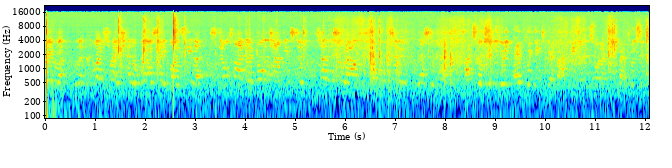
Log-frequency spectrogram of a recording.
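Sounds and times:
faint television commentary: 0.0 - 12.0
crisp paper clicks: 1.4 - 3.0, 3.8 - 7.1, 11.2 - 11.7
book pages turning: 3.8 - 9.3, 10.0 - 12.0.

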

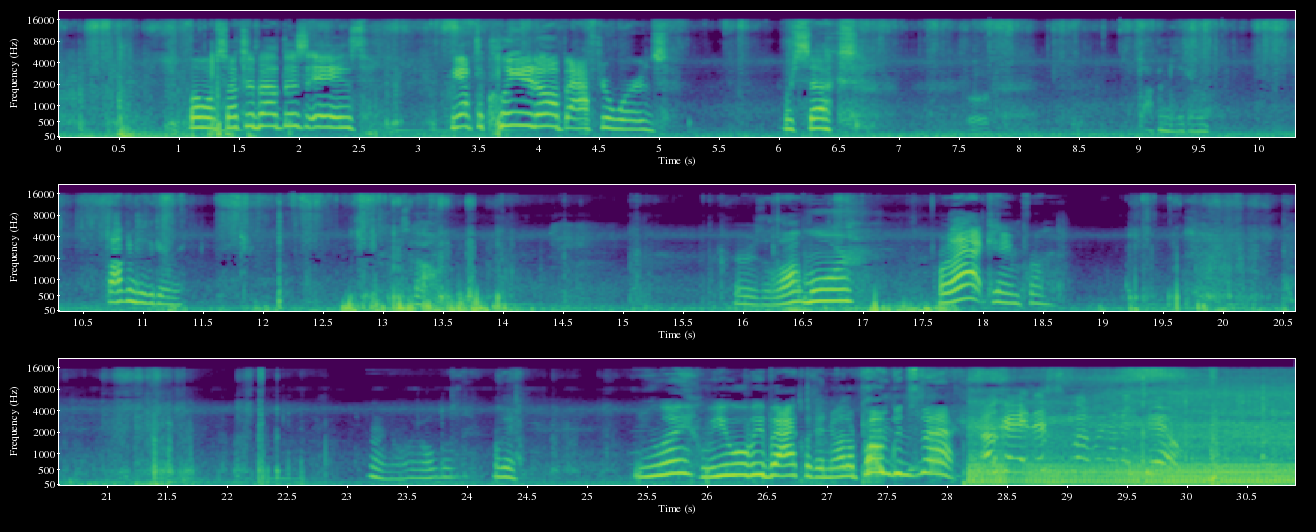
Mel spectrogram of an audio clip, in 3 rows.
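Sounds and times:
footsteps: 0.0 - 17.0.

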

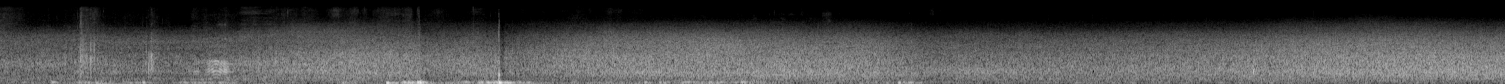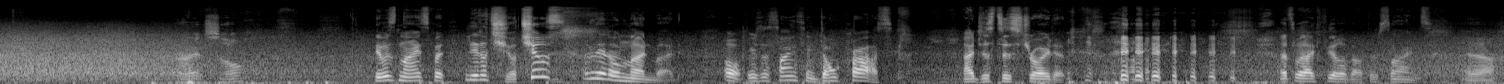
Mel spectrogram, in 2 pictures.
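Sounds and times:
ocean surf rushing: 0.0 - 30.0
wind buffeting microphone: 0.0 - 30.0.

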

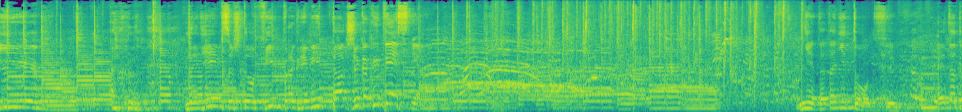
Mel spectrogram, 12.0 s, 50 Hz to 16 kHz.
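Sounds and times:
acoustic guitar strumming: 0.0 - 9.0.

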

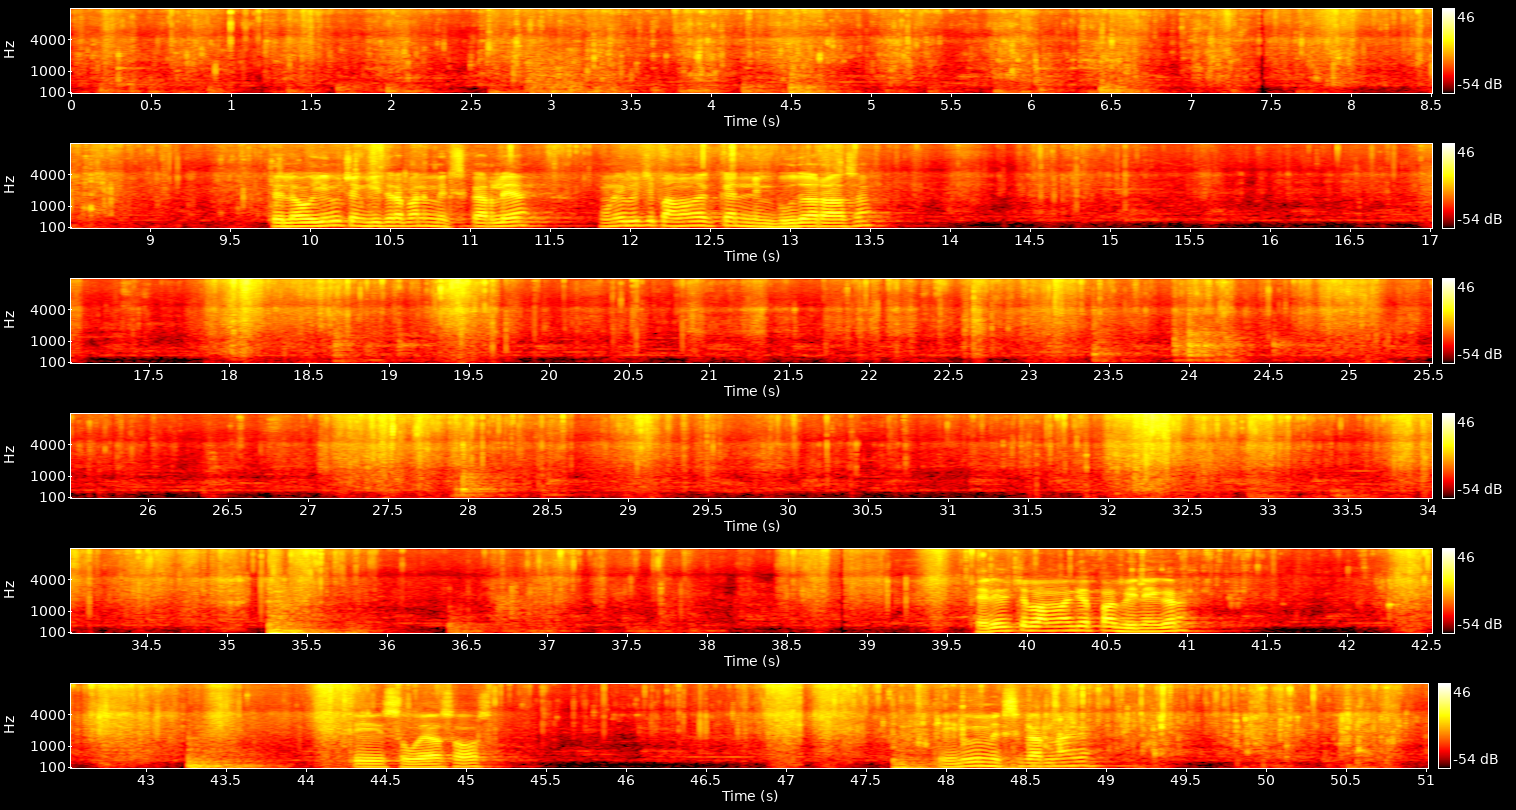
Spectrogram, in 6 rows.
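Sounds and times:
hand squelching meat in marinade: 0.0 - 51.0
thump in metal bowl: 35.3 - 36.6, 43.3 - 43.9.

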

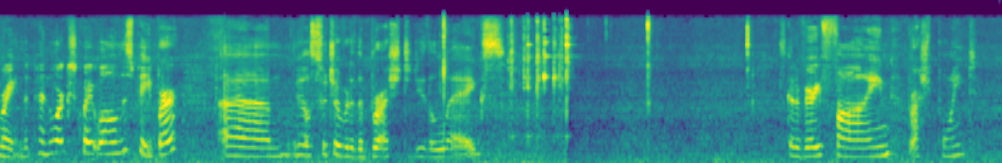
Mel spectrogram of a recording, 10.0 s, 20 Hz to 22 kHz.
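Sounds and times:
pens and metal tools clinking: 5.0 - 5.8.

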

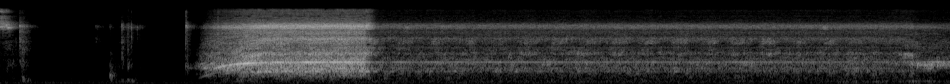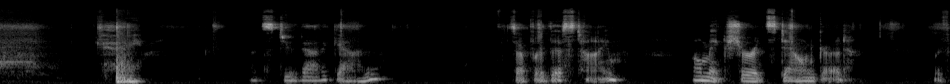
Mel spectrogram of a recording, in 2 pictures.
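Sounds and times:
hair dryer blowing: 1.9 - 10.0.

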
